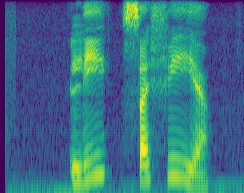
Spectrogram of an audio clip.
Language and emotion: Russian, neutral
